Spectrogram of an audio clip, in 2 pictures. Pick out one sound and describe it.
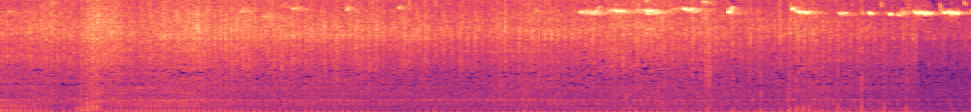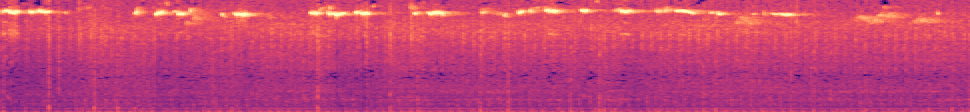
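The frame and chain of a mountain bike rattle over bumps.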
